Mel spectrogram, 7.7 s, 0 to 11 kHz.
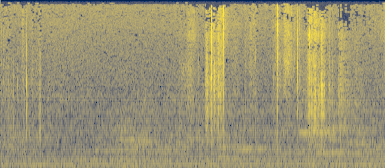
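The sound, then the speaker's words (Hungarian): Thin pages of a Bible rustle and flip quietly as it is turned to 2 Corinthians, with a few crisp bursts clustered toward the end over a low steady hum. No one speaks. “Egy Korintusban, és én 2 Korintushoz lapoztam, tehát 1 Korintus 6-tól fogjuk olvasni, de előtte csak gyors definícióként 4-1-től olvassuk.”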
